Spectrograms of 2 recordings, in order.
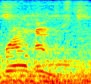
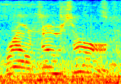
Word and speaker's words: brown noser: You don't say stop being brown nosed. No, no, no. That's not how you say it. Noser. Noser with an R. Stop being a brown noser. Not brown nosed.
